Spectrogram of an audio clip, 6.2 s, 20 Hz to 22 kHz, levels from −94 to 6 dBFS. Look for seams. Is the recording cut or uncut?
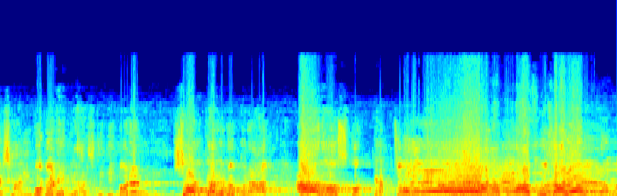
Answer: cut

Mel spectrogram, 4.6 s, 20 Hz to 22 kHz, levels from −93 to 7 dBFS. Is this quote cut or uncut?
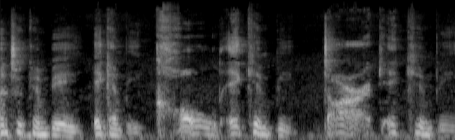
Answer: uncut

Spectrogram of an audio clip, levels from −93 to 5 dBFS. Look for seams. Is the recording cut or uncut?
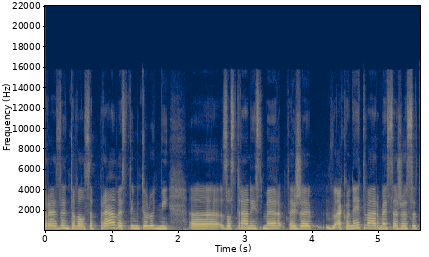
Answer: cut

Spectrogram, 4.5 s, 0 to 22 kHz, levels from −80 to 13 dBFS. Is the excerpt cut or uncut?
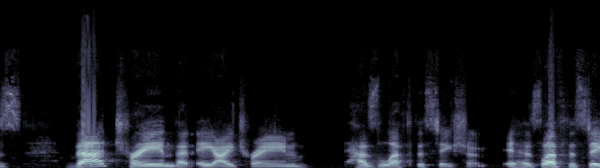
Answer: cut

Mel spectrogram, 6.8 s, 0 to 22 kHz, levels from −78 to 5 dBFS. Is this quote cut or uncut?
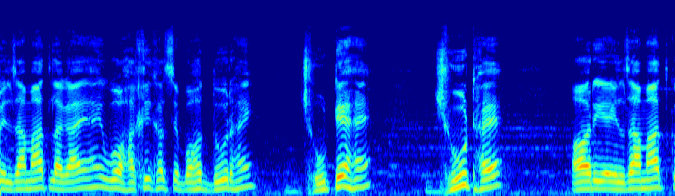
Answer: uncut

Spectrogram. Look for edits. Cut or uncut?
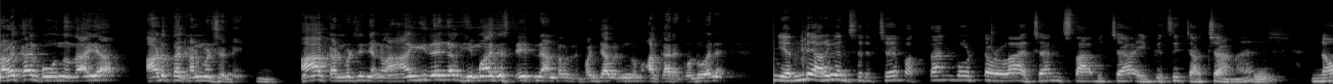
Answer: cut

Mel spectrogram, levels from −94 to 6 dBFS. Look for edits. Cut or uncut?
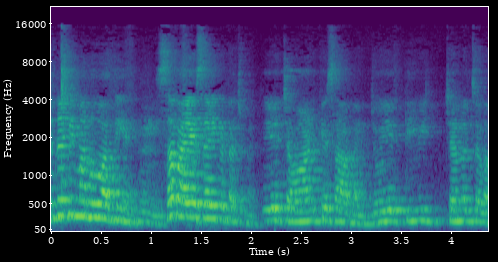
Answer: cut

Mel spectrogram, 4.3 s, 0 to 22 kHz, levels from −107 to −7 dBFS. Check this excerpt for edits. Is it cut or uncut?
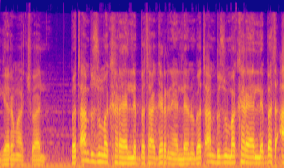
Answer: uncut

